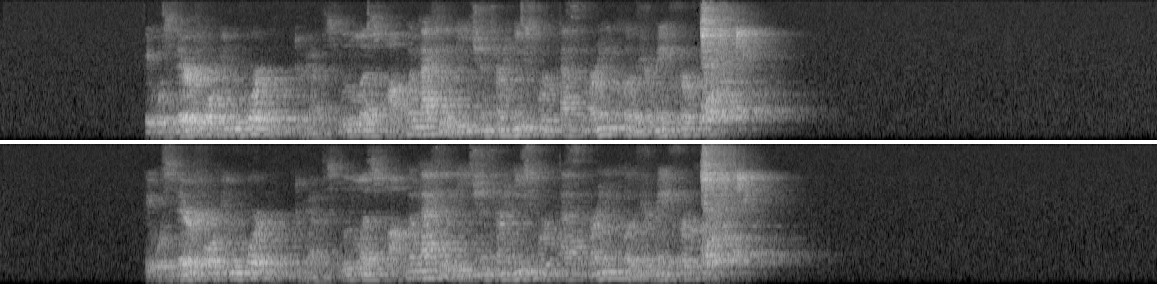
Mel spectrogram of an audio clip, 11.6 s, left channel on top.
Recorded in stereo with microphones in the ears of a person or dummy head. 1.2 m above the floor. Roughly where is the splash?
Left.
